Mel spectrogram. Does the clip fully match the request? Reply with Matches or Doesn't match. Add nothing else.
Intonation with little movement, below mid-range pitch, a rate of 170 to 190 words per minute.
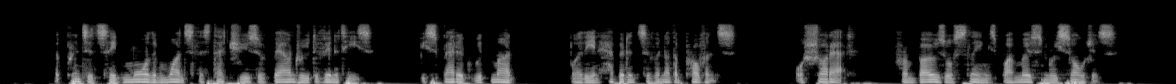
Doesn't match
